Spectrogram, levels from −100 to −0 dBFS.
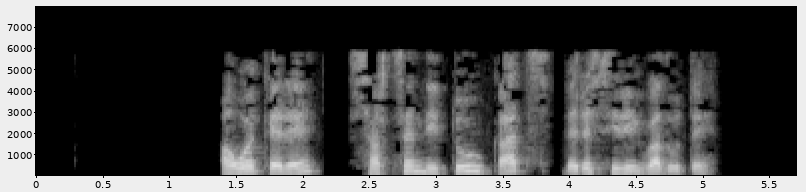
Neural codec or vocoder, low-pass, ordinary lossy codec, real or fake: none; 7.2 kHz; MP3, 24 kbps; real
